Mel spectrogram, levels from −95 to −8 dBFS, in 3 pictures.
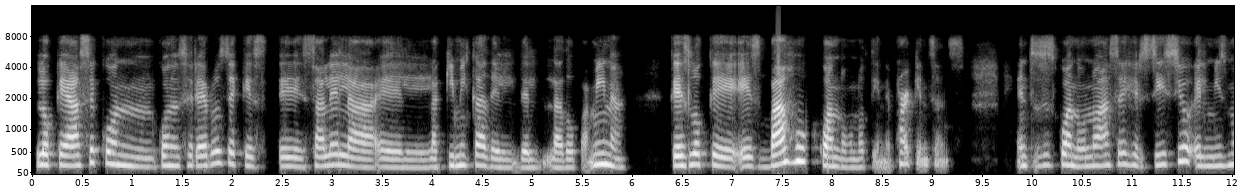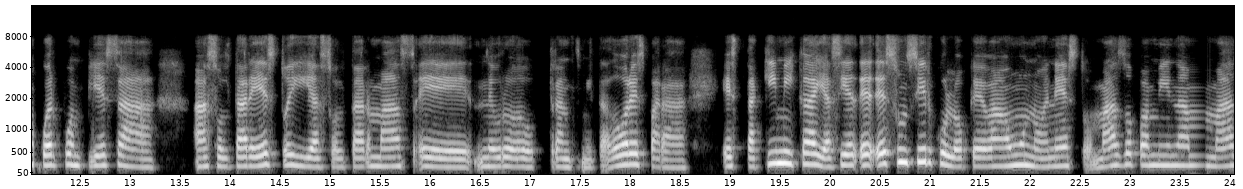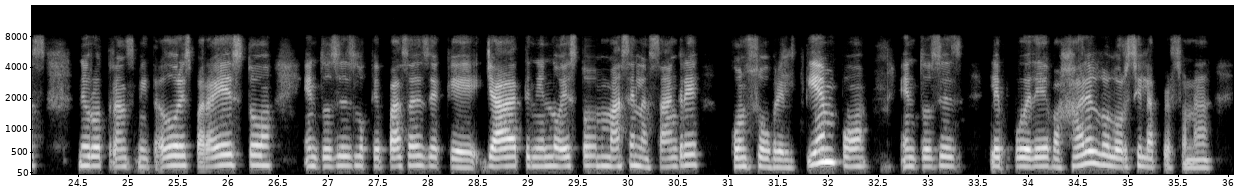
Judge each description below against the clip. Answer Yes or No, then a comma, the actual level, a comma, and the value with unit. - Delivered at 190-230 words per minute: No, average, 160 wpm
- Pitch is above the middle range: Yes, high, 200 Hz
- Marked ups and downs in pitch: No, average, 2.7 semitones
